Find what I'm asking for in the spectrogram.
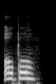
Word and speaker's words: Obon: Ở Nhật Bản một năm có 4 dịp lễ lớn, đó là Shogatsu, đọc là Shogatsu, Hikan, đọc là Hikan và Obon, đọc là Obon.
